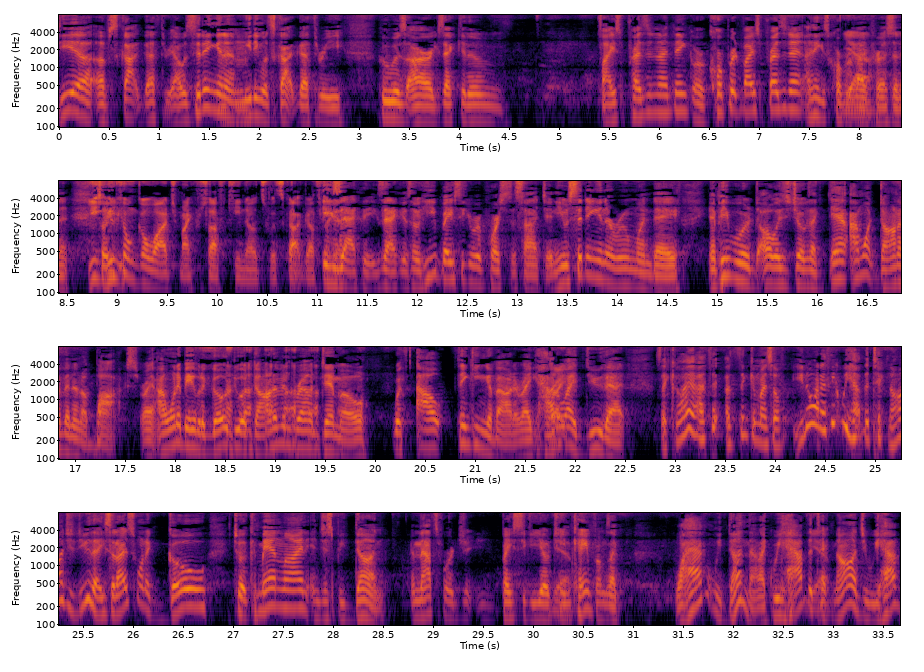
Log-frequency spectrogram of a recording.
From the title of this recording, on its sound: LIVE at Microsoft Ignite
